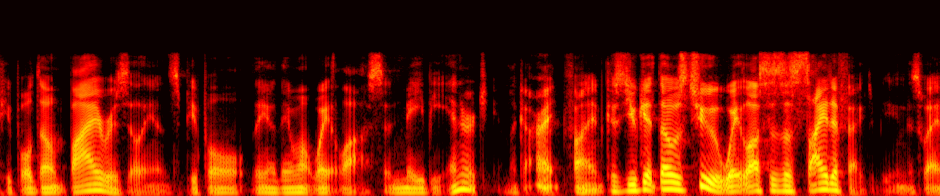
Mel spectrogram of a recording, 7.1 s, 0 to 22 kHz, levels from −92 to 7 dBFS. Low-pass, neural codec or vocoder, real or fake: 7.2 kHz; none; real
